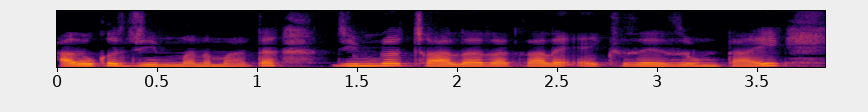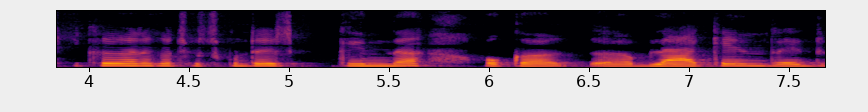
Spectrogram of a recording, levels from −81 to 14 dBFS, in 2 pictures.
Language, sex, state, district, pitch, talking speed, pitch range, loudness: Telugu, female, Andhra Pradesh, Srikakulam, 240 Hz, 140 wpm, 195-265 Hz, -18 LUFS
